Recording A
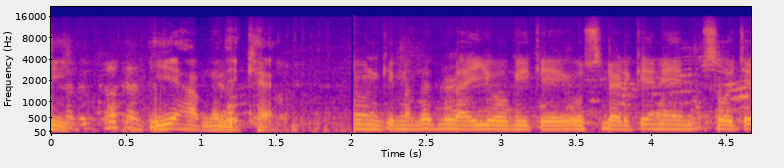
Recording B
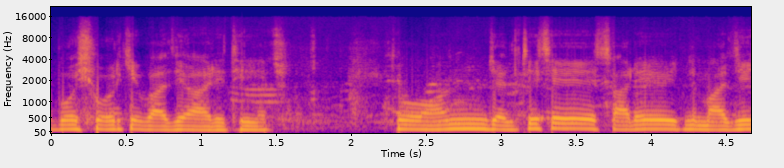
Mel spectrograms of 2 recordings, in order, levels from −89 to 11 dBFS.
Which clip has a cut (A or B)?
A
